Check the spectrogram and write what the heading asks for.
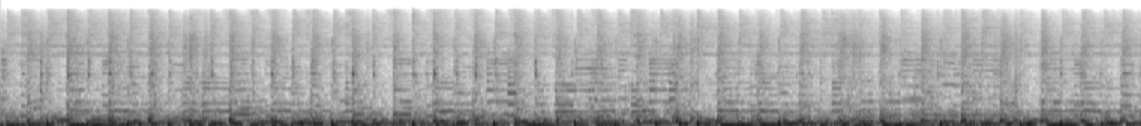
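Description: Instrumental break in a rock-and-roll song: guitar over a drum kit, with a steady driving beat.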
